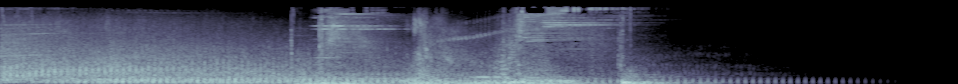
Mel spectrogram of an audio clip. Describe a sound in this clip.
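A helicopter's rotor thumps overhead and slowly fades away.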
